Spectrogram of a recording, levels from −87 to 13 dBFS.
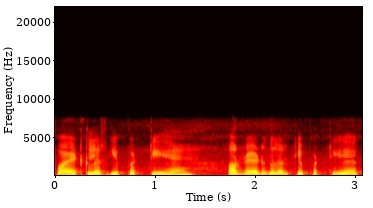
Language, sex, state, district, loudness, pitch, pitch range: Hindi, female, Uttar Pradesh, Shamli, -19 LUFS, 215 Hz, 210-225 Hz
